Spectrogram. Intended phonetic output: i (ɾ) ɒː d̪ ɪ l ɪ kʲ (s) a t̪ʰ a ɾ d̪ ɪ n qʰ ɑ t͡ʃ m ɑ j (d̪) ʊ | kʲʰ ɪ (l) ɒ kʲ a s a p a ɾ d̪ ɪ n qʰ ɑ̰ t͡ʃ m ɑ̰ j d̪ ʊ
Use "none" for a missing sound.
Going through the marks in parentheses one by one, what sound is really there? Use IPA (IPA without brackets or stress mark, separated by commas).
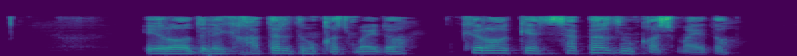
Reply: ɾ, χ, d̪, ɾ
